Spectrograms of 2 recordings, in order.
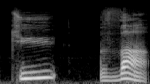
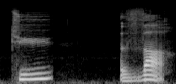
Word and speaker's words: tu vas: Tu vas. Final S doesn't exist. Tu vas.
